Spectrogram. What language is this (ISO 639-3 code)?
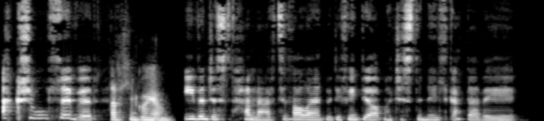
cym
